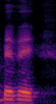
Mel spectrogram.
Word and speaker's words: bebe: Yes, so una niña bebe agua. Notice here that the B is pronounced as a V, so the second B, of course.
